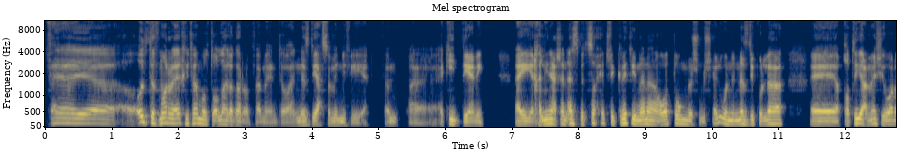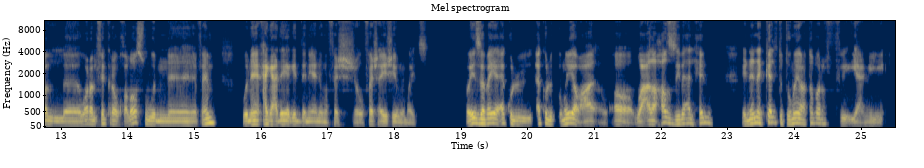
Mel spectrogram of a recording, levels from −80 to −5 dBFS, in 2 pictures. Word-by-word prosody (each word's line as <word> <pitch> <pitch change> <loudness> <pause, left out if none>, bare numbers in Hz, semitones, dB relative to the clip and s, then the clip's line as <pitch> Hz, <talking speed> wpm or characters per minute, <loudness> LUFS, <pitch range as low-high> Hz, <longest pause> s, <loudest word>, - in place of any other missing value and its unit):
فقُلت 145 - -1
في 145 - +1
مرّة 150 -2 +3
يا 140 - +5
أخي 145 -2 -2
فاهم، 145 -1 +1
قُلت 120 -1 -3
والله 115 +2 +1
لأجرب 105 -2 -2
فاهم 90 -1 -8
أنت 85 -1 -10
هو 85 0 -4
الناس 95 +3 -3
دي 110 +1 +2
أحسن 95 - -5
منّي 95 -2 -3
في 90 - -10
إيه 80 -2 -7
يعني، - - -12 0.2
فاهم 100 -1 -7 0.2
آآ، 65 -7 -12
أكيد 125 -6 -1
يعني 95 -2 +3 0.4
هيخلّيني 100 +5 +4
علشان 125 -2 0
أثبت 120 -3 0
صحة 145 +1 -2
فكرتي 135 +4 +1
إن 115 -1 +3
أنا 120 -2 +4
هو 115 +4 +3
التوم 125 0 0
مش 110 -2 -3
مش 95 0 -8
حلو، 145 +1 0
إن 115 -1 +3
الناس 120 +2 +2
دي 120 0 -1
كلّها 125 +3 +2 0.4
آآ، 100 -1 +5
قطيع 125 +8 +3
ماشي 125 +2 -2
ورا 120 0 +2
ال 100 -2 -2
ورا 120 +5 0
الفكرة 130 +5 -2
وخلاص 165 -4 -1
وإن 100 -3 -1
فاهم، 150 +5 +1 0.4
وإن 105 +1 +2
هي 120 0 +5
حاجة 120 -2 +4
عادية 110 +2 +3
جدًا 105 -1 -3
يعني 95 0 -3
وما 90 - -5
فيهاش 85 - -5
ما 85 -1 -6
فيهاش 105 +5 -3
أي 95 -2 +1
شيء 95 -1 -3
مميّز، 80 -4 -11 0.5
وإذا 140 -3 +5
بيَّ 150 +2 +3
آكل 105 -9 -3
آكل 130 -1 0
التومية 140 +5 +2
وع - - 0 0.3
آه - - -1
وعلى - - +3
حظي 140 -7 -1
بقى 140 +1 -2
الحلو، 155 +3 -3 0.5
إن 105 +7 +1
أنا 155 +2 +4
كلت 165 +2 0
تومية 140 +4 0
يُعتبر 145 +1 -3
في 95 -3 -8
يعني 90 -1 -7
115 Hz, 190 wpm, -24 LUFS, 100-135 Hz, 0.5 s, يا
